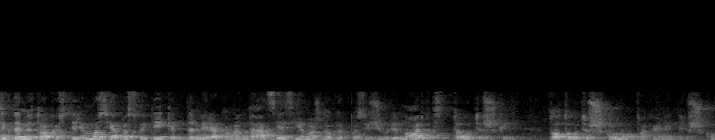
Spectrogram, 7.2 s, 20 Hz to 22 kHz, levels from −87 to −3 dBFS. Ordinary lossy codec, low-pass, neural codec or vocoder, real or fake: AAC, 24 kbps; 19.8 kHz; none; real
